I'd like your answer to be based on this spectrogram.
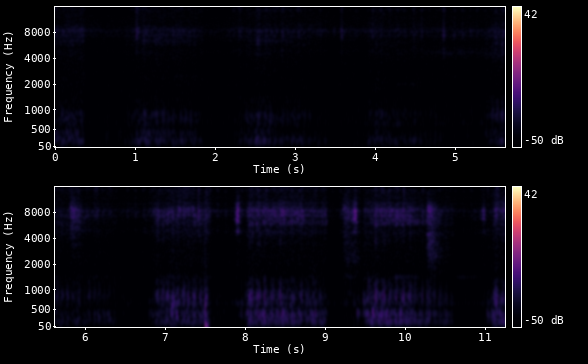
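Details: Soft, low rumbling sounds recurring with each breath during sleep, some louder near the end: quiet snoring.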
